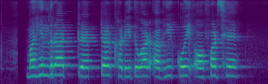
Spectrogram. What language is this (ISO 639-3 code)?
mag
